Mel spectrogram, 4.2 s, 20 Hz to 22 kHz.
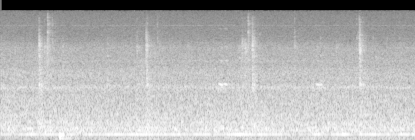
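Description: A 3D-printed plastic weight-driven pendulum clock ticking, about one sharp tick a second, over a steady low hum.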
